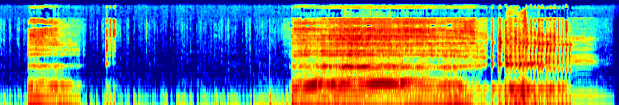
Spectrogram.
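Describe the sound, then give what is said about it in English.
A loud, drawn-out burp rumbles, a short belch followed by a longer, growling one lasting several seconds with a throaty, roaring texture, no speech around it. “That sounded like a burp.”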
